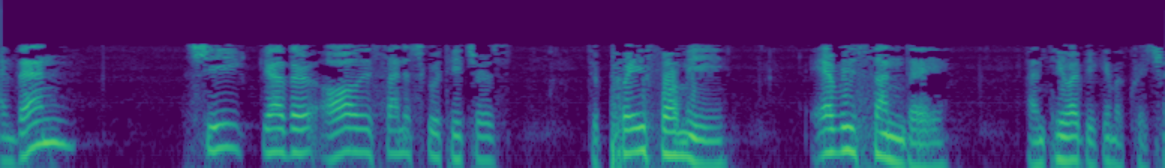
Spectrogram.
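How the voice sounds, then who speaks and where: Speaking at a fairly slow pace with long, frequent pauses, a man uses a fairly high pitch and lively intonation, and his loudness swings widely. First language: Chinese dialect. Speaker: church deacon. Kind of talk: testimony.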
